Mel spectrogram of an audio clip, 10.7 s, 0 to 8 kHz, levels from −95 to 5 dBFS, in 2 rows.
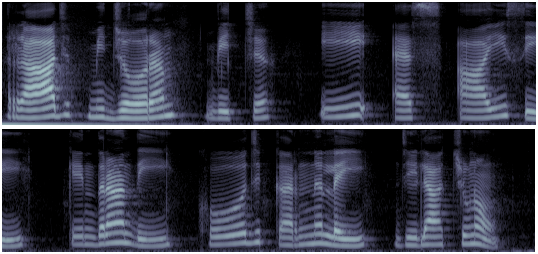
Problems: none marked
